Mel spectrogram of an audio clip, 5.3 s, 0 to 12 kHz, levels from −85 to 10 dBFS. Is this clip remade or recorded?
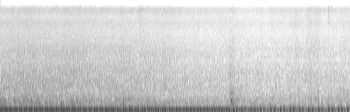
remade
